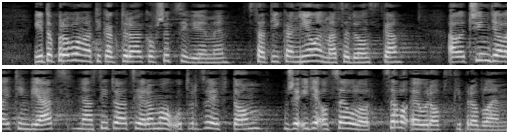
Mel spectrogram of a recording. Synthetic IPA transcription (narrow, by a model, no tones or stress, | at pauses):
jɛt̪ɔpɾɔblɛmat̪ikakt̪ɔɾaːakɔfʃɛt̪t͡siʋɪɛmɛ | sat̪iːkaɲɪɛlɛnmat͡sɛd̪ɔːnska | ʔalɛt͡ʃiːmɟalɛjt̪iːmʋɪat͡snaːsːit̪uaːt͡siaɾɔmɔʊʔṵt̪ʋr̩d͡zujɛft̪ɔm | ʒɛʔiɟɛʔɔt͡sɛt͡sɛlɔʔɛʊɾɔːpskipɾɔblɛːm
